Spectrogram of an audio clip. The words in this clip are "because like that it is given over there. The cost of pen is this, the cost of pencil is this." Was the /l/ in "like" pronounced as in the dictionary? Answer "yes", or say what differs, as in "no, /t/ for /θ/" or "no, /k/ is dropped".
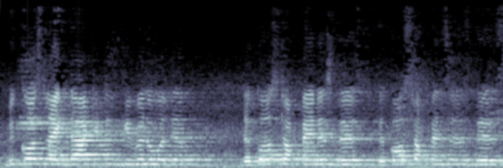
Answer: yes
